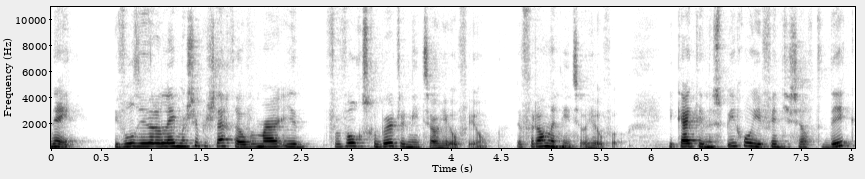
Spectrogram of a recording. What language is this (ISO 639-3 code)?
nld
